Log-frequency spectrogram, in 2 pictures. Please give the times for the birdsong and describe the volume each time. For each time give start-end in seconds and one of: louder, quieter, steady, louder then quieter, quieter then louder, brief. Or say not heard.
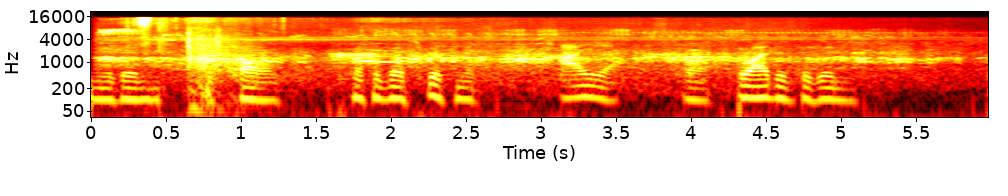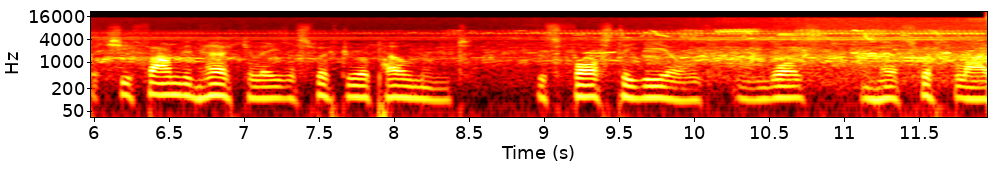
0.0-11.9 quieter then louder.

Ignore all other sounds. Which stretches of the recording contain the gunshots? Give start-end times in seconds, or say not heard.
0.6-1.2.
